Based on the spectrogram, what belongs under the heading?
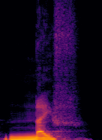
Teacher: con la K al principio que no suena · Term: K muda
